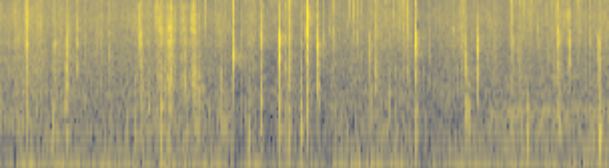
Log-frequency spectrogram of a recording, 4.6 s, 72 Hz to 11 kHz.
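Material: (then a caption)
Plastic film. Black-gloved fingertips scratch and crinkle the loose clear plastic wrapper around a small pink urinal deodorizer cake. The result is a quiet, steady stream of bright crinkling and scratching, dotted with sharp, dry crackles and clicks that stop instantly. The sound centers around 3.4 kHz.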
